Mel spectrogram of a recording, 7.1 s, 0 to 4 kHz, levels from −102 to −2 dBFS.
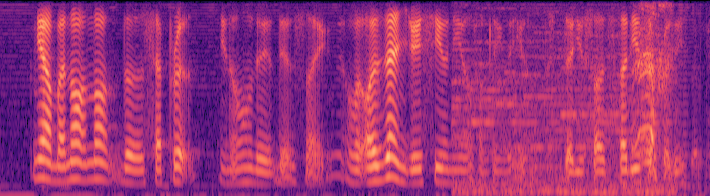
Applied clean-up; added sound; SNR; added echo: none; Sneeze / Church bell; 6 dB; none.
